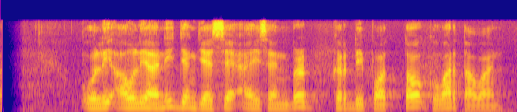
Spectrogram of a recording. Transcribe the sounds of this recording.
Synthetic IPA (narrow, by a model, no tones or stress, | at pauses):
ʔuliaulianid͡ʒɨŋd͡ʒɛsɛajsɛnbərɡ̚kɨrdipɔt̪ɔkuwart̪awan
